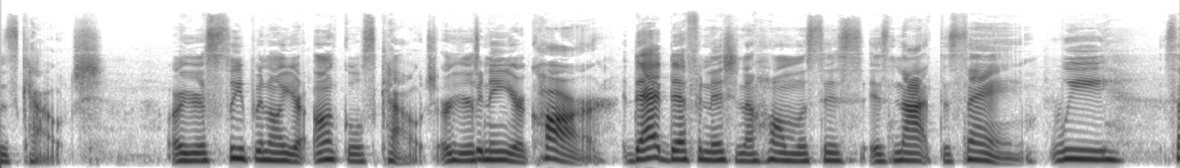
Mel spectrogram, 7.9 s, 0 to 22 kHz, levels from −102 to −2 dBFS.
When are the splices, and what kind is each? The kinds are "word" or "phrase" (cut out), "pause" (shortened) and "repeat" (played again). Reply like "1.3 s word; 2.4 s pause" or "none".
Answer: 3.2 s word; 6.9 s pause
